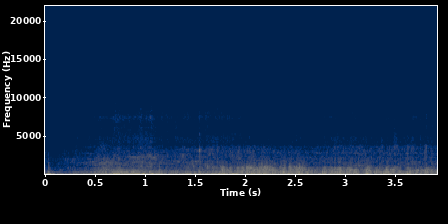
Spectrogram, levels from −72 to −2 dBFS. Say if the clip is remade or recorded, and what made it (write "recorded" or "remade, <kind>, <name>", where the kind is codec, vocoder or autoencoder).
remade, autoencoder, DAC-VAE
